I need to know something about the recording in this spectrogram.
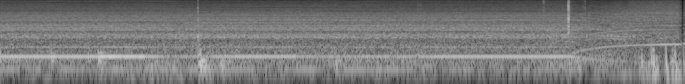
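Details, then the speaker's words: Stock RV refrigerator cooling fan, triggered with a heat gun. A loud, steady fan drone with a fixed hum, then the pitch sweeps as the fan speed changes; the fan is too noisy. "that's what this pound sounds like it is and I can lift it up it does get quieter but it's still really loud and when you're sitting out of the campsite and this comes on it's somewhat annoying"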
